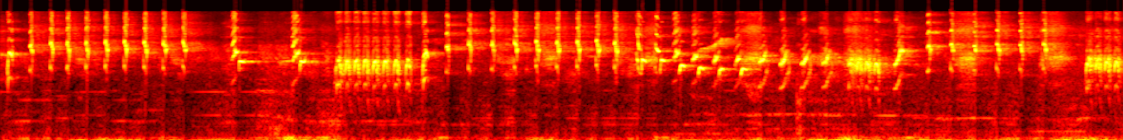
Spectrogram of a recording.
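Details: Training song of a long-tailed shrike for cage birds, with fighting-sparrow imitations: fast, sharp high chirps repeated in quick runs, with rising and falling trills and a low droning hum behind.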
